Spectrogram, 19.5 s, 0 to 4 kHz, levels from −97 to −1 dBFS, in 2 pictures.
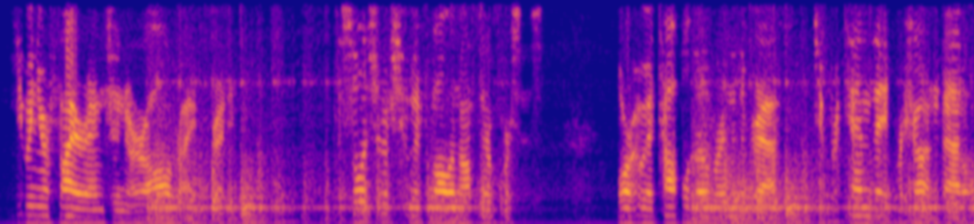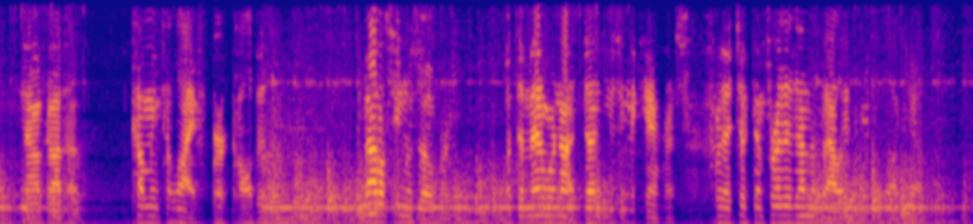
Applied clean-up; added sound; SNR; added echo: neural mask model RNNoise.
